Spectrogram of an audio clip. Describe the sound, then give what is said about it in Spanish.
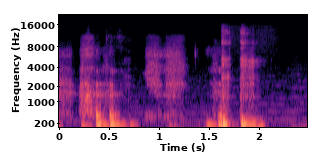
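Two bouts of coughing and throat clearing, each a quick pair of rough, voiced bursts, separated by a brief pause, with no talking. “Te estoy mm. pegando lo, de la tos, ¿no?”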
